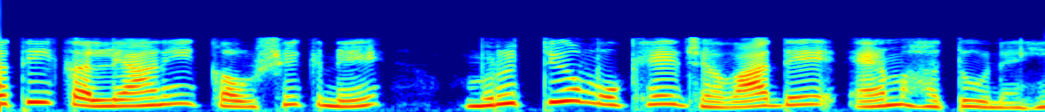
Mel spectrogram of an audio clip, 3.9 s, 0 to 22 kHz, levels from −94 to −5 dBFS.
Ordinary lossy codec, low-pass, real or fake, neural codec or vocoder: none; 5.4 kHz; fake; codec, 44.1 kHz, 7.8 kbps, Pupu-Codec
